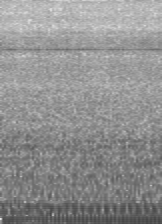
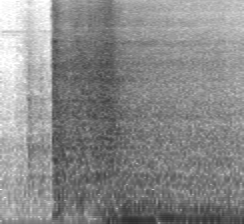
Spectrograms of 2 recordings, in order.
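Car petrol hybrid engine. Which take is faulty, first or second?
second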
